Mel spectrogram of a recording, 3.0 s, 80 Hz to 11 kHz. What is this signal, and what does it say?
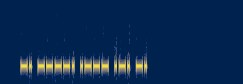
Morse code, heard as a keyed tone, about 47 wpm, 700 Hz. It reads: N9JRN
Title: USA Call Signs - 5 Characters - 45wpm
